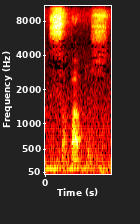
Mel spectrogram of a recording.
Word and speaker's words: zapatos: Então, sapatos, se escreve zapatos, mas se lê sapatos.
